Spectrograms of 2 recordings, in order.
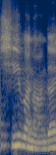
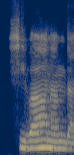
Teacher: it is Shiva and Ananda so the ah should be long it is not shivananda it is Shiva Ananda if you want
